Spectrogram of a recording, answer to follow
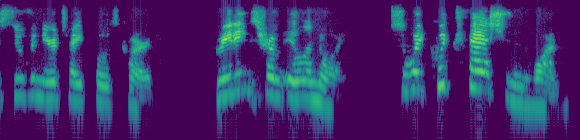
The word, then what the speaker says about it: Illinois: There's another one of those wasted letters. That's what just gets to me, is those silent letters, you know. Why does Illinois have an S on the end? Why'd they put it there? I don't know why. Because it's not used.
